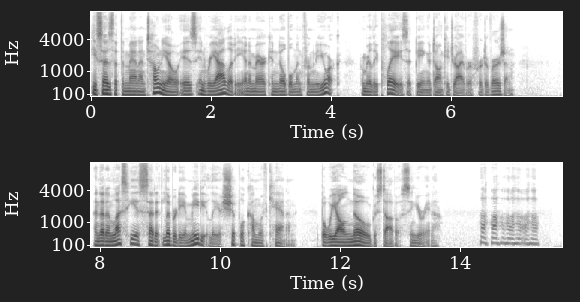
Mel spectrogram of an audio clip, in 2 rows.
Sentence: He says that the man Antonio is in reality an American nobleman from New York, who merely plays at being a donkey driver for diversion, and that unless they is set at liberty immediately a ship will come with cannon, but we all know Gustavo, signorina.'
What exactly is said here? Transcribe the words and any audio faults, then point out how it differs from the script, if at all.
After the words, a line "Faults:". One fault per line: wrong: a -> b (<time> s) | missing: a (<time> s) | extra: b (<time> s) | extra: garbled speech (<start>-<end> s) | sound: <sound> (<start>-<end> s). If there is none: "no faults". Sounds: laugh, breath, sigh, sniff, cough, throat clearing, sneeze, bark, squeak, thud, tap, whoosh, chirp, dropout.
He says that the man Antonio is in reality an American nobleman from New York, who merely plays at being a donkey driver for diversion, and that unless he is set at liberty immediately a ship will come with cannon, but we all know Gustavo, signorina.'
Faults:
wrong: they -> he (8.4 s)
sound: laugh (14.3-15.4 s)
